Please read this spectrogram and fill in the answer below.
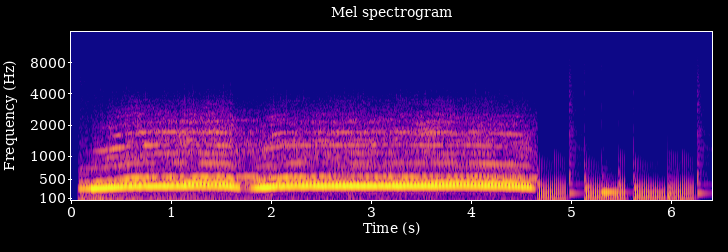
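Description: Steam locomotive chime whistle sounding a chord of several notes in two blasts run together, a short one and a longer one, with the pitch sagging briefly between them. It cuts off near the end, and music with plucked guitar and bass begins.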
